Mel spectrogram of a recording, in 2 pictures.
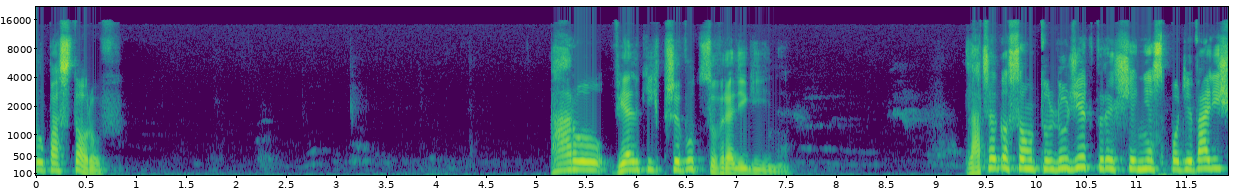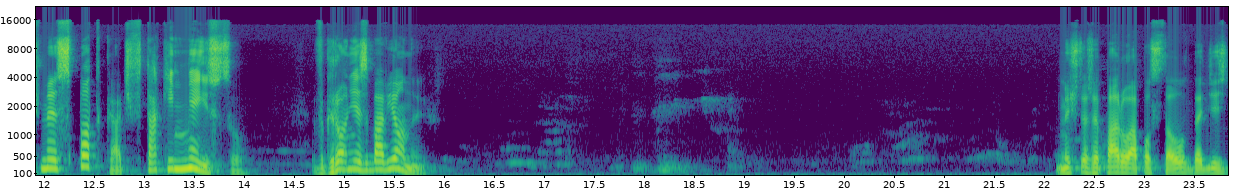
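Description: A middle-aged man speaks calmly into a microphone in bursts with long pauses.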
